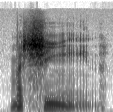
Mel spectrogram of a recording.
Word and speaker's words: machine: g together answering good and this one seven letters and five sounds two syllables the second syllable is the stressed syllable in the first syllable you have schwa oh in the second syllable you have e machine machine if you want to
